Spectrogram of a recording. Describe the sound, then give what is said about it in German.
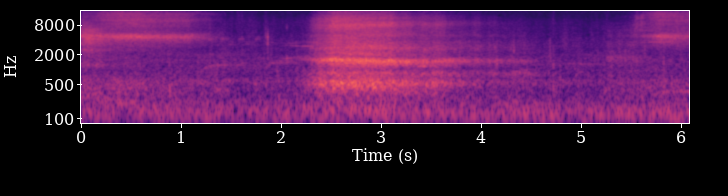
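Slow, deep breaths while walking through the Prater park in Vienna: a soft hissing inhale through the nose, then a longer, louder airy exhale through the mouth, followed by the start of another inhale. No one speaks. “Atmen wir mal so richtig tief ein über die Nase und jetzt atmen wir mal lange über den Mund aus.”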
